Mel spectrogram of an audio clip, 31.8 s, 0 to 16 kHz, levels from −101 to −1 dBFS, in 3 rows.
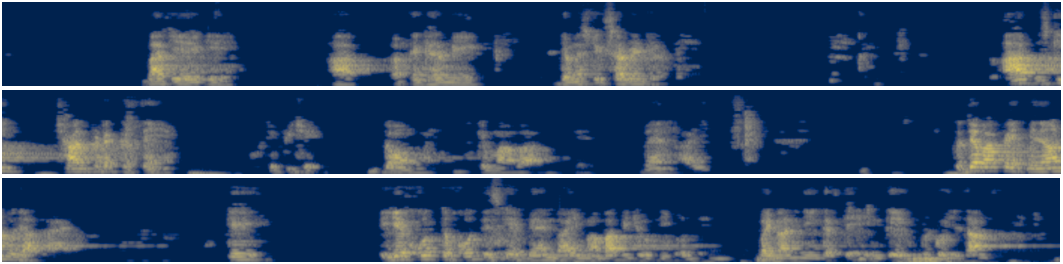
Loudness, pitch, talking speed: -31 LUFS, 155 Hz, 105 wpm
